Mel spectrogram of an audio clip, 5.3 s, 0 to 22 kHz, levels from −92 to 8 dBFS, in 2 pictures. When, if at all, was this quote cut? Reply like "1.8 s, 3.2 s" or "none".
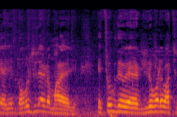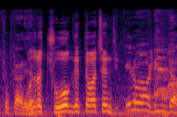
4.3 s

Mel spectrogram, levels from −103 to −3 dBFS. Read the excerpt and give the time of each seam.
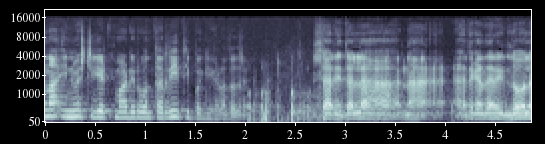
none

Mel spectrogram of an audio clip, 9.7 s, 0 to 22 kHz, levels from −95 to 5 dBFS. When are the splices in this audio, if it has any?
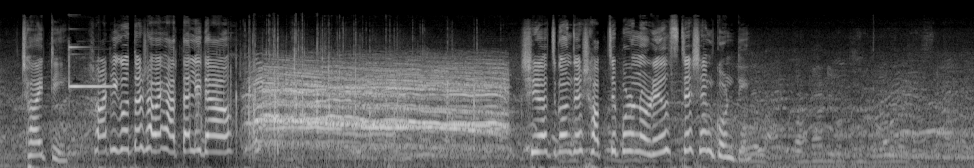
2.4 s, 3.9 s, 5.0 s

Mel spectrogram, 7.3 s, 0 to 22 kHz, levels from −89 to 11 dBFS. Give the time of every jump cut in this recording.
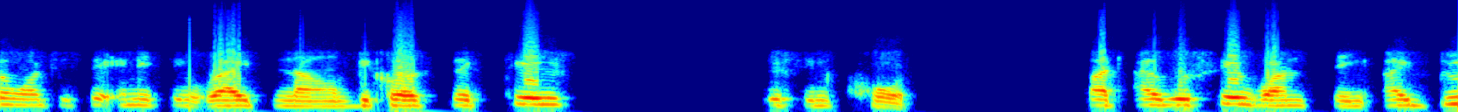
none

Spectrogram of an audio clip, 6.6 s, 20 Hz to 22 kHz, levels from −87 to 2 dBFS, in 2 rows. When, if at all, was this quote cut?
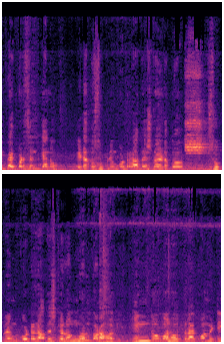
5.1 s

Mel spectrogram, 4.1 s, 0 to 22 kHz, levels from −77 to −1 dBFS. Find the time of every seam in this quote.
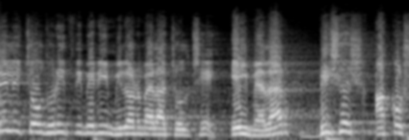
none

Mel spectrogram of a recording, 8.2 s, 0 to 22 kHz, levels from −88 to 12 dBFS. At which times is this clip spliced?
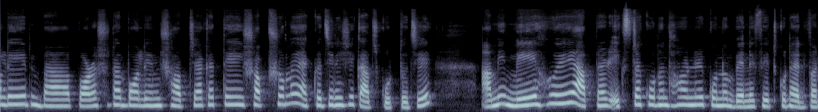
none

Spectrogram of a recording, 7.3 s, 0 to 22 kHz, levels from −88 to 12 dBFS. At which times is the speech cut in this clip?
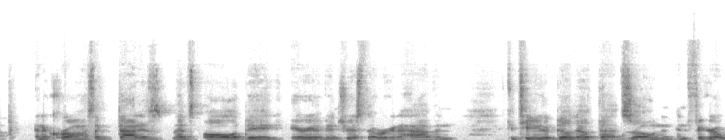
none

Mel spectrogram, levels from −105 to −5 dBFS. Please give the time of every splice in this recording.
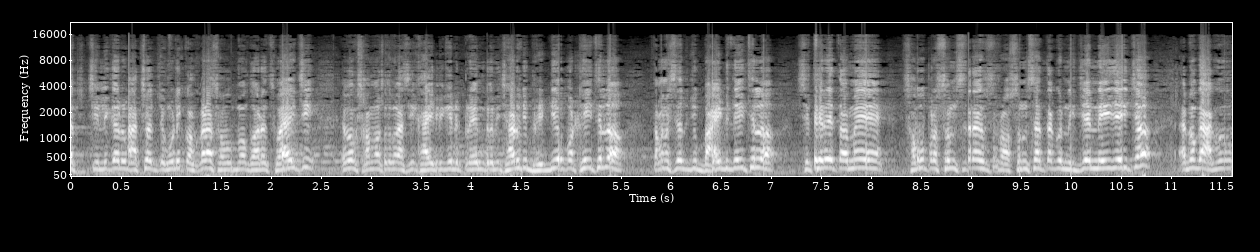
4.5 s

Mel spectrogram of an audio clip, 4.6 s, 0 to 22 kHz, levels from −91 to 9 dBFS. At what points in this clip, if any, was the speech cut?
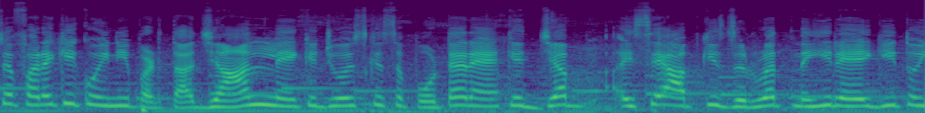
1.0 s, 2.5 s

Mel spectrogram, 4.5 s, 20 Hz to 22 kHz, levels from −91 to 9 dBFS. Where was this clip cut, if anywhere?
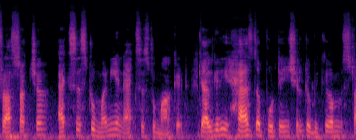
2.5 s

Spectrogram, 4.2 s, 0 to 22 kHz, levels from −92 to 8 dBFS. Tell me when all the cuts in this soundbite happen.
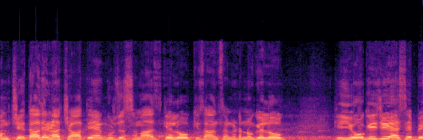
none

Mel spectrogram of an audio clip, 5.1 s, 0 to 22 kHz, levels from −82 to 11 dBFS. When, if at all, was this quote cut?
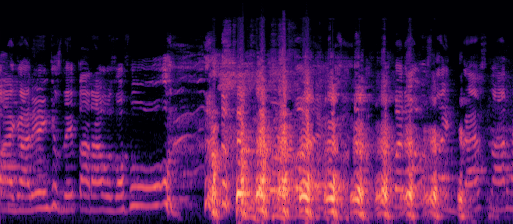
none

